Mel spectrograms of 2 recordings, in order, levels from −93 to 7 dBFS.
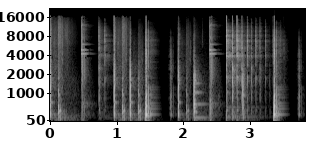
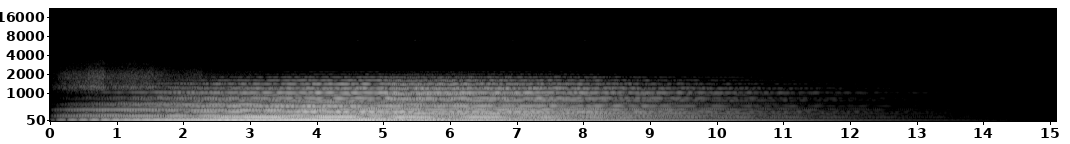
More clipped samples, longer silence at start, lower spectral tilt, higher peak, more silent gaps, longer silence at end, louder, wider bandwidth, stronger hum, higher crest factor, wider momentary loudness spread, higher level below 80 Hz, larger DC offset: neither; second, 0 s vs 0.3 s; second, -1.5 dB/octave vs -15.5 dB/octave; first, 0 dBFS vs -8 dBFS; first, 1.70-1.76 s vs none; second, 0.35 s vs 5.5 s; about the same, -25 LUFS vs -24 LUFS; first, 17 kHz vs 1.9 kHz; neither; first, 26 dB vs 16 dB; second, 9 LU vs 21 LU; second, -54 dBFS vs -26 dBFS; neither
